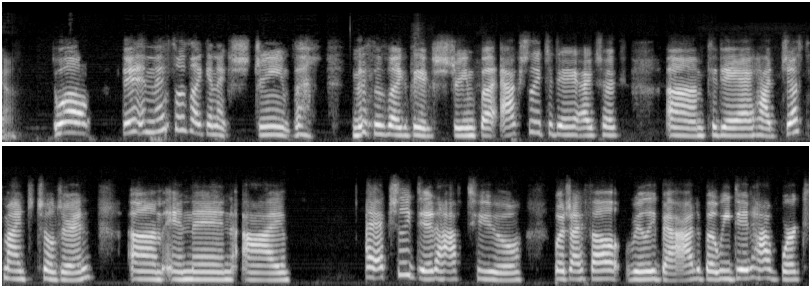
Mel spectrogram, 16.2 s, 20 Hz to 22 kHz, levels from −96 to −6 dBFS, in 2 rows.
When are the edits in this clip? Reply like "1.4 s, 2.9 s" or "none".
none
